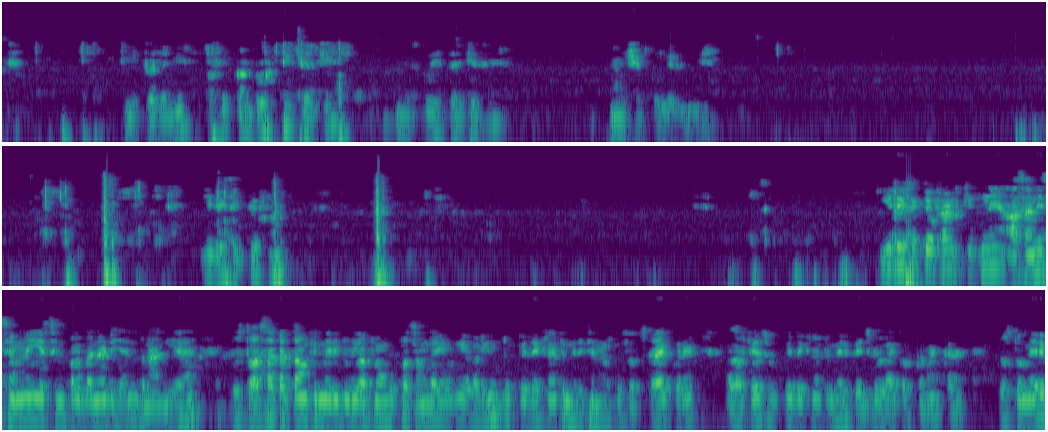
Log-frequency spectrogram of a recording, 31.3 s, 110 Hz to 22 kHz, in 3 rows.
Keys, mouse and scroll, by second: 3.6 ctrl+s, 4.4 ctrl+s, 5.0 click, 6.5 ctrl+t, 7.6 shift+click, 10.6 shift+click, 14.1 shift+click, 15.4 Return, 17.1 ctrl+0, 21.0 click.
